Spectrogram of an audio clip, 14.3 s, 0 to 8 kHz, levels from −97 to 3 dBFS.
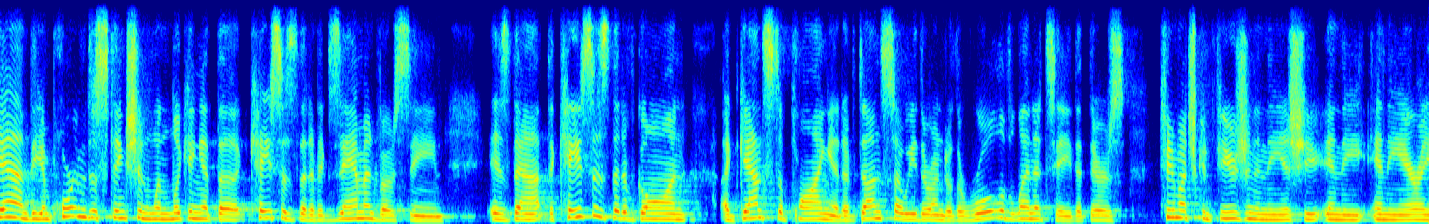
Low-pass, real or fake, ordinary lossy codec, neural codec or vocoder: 7.2 kHz; real; Opus, 16 kbps; none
